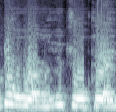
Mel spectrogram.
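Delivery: hammed-up there-there comforting; mock consoling. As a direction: coddle them like a pitiful child. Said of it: "we're patting you on the back".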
